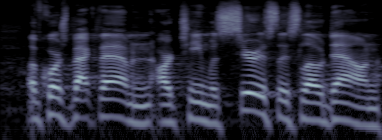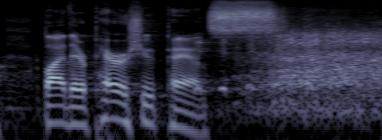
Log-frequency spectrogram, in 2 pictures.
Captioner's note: laughter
